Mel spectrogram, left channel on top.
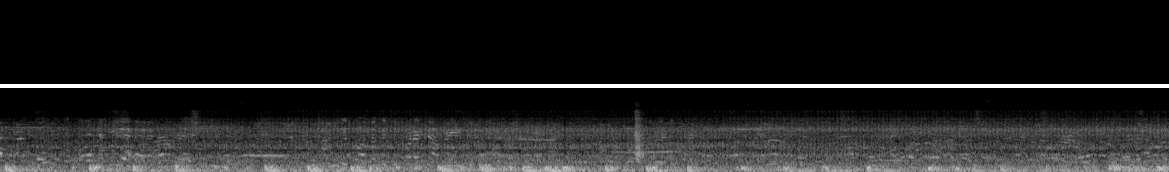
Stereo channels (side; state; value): left; silent; digital silence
